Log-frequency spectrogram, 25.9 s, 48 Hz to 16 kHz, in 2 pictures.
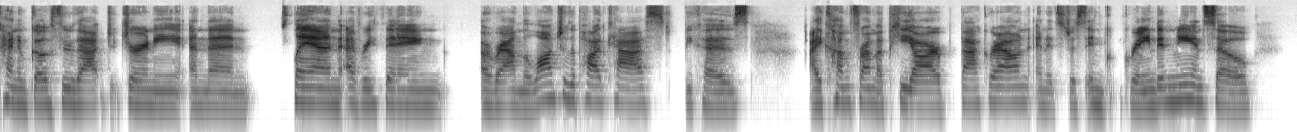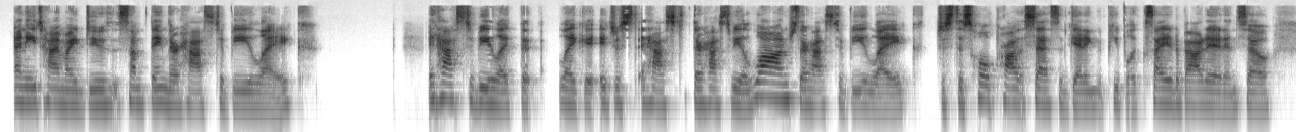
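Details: Stuttering in an adult woman who came out as a person who stutters almost three years ago after 29 years of denial, presenting at a stuttering conference.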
